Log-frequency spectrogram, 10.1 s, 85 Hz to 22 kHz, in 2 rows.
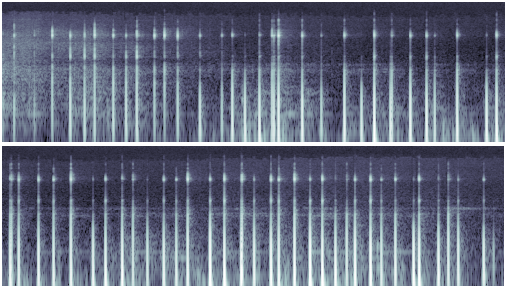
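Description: Fingertips and short nails tap a flat, solid, clear acrylic plate about the size of a hand with bubbles embedded in it, held close to the microphone. About sixty short, dry taps come quickly one after another, each with a low thud around 90 Hz and a faint bright click on top. Every tap dies away almost instantly, and the taps stay soft throughout.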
